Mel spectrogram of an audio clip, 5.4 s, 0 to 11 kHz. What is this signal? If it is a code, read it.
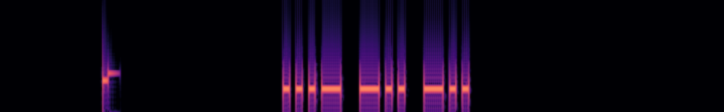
Morse code, heard as a keyed tone, about 25 wpm, 700 Hz. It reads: VDD
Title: All Cut Numbers - 3-Digit 25wpm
